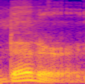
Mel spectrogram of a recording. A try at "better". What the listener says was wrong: When you say better, it sounds like butter.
